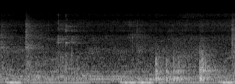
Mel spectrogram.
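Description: Clinking and clatter of metal kitchenware, with a short ringing clink shortly before the end, over a steady low pulsing beat.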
